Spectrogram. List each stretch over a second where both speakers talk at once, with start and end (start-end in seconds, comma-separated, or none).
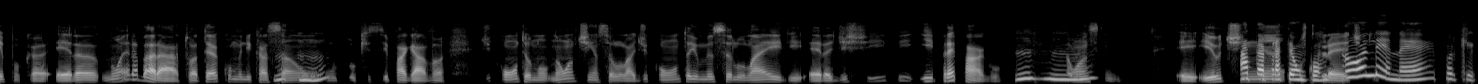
12.4-13.8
